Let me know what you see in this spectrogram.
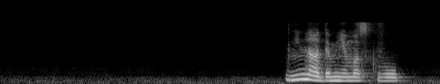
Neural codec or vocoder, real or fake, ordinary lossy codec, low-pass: codec, 24 kHz, 0.9 kbps, DualCodec; fake; AAC, 32 kbps; 7.2 kHz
